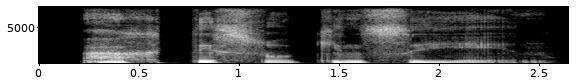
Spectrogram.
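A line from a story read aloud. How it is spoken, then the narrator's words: Near-tearful whisper. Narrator (Russian): прошептал я чуть ли не со слезами на глазах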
